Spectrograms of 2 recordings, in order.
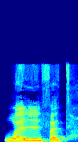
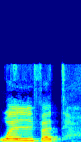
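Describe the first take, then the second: Both takes have the same delivery.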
